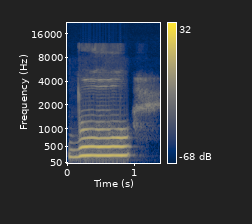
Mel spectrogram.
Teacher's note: It is 2 counts long and circle your lips.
